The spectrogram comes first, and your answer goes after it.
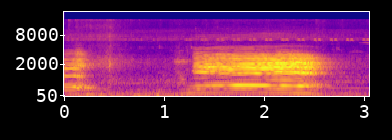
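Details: A Punganur dwarf cow, one of the world's shortest humped cattle, lows once in a steady, full-throated moo lasting just over a second. A faint shorter sound comes first, over quiet background hiss.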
